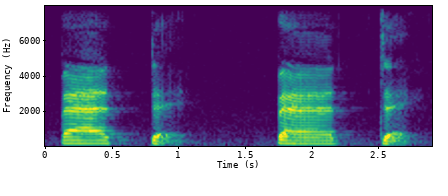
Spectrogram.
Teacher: I held that stop part on the d sound a little bit longer before letting out the plosive.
